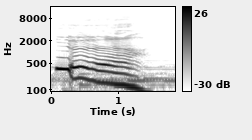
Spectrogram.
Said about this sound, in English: Some of the crew began to yawn.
